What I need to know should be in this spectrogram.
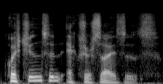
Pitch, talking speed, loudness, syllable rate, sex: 115 Hz, 110 wpm, -21 LUFS, 4.5 syllables/s, male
